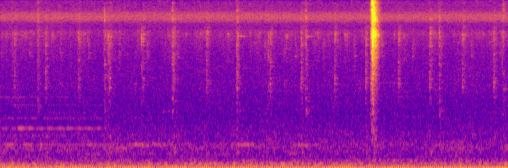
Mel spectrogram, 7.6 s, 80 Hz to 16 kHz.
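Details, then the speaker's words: German grandfather clock, 9-tubular-bell Urgo triple-chime mechanism circa 1980, uncased and test-run on a peg-board wall: crisp, even ticks about two and a half per second in a quiet room, healthy steady beat. "This is a grandfather clock, 9 tubular bell mechanism. Isn't that spectacular?"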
